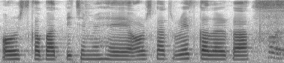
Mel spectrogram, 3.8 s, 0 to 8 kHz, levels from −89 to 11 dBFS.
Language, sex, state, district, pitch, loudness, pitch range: Hindi, female, Arunachal Pradesh, Papum Pare, 195 Hz, -18 LUFS, 185-200 Hz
